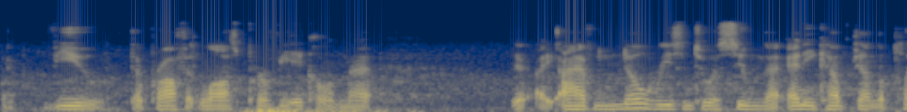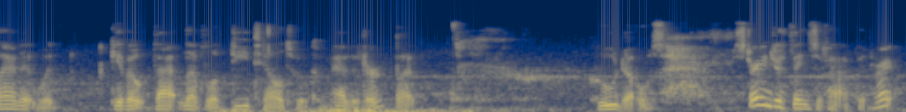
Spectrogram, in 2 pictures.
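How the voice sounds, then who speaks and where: A man with a cold, his throat sore and his voice raspy, casually commenting on his own game as he builds and thinks aloud. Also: fairly low pitch, animated, normal speed, lo-fi sound, noisy background. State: hoarse from a cold. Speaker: gameplay commentator. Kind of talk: casual let's-play commentary.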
